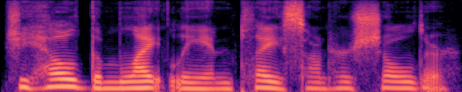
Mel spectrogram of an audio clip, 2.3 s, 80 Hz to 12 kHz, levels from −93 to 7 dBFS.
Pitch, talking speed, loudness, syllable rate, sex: 185 Hz, 235 wpm, -16 LUFS, 5.4 syllables/s, female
